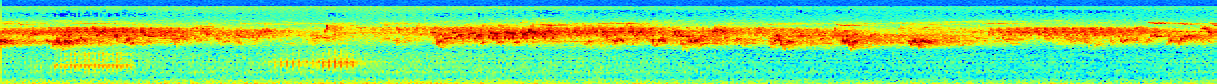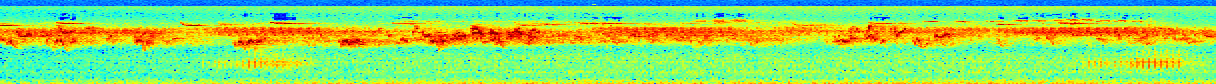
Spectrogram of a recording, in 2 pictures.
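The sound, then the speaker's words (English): Distant dark-eyed junco trills rise from below amid a steady wash of high birdsong, the rapid trilling phrases soft and far off, with occasional lower calls and no voices. “You can still hear the trills of the juncos down below, but they're so much quieter up here.”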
